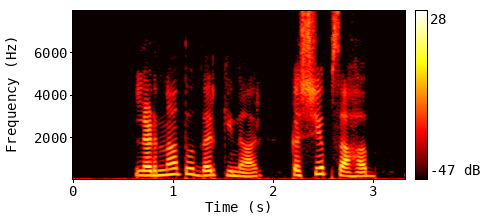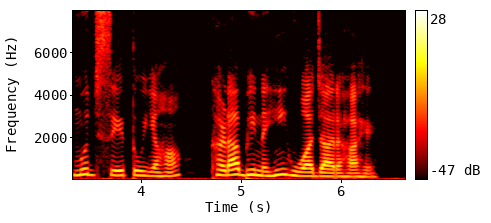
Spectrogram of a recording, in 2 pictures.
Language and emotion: Punjabi, neutral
